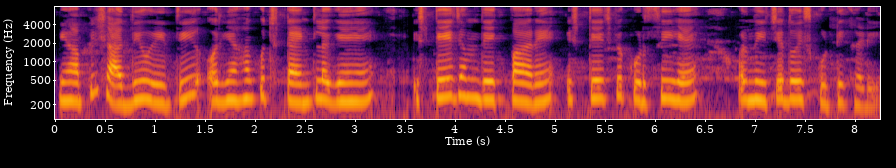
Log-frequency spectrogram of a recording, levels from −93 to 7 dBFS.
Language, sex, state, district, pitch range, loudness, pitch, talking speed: Hindi, female, Rajasthan, Jaipur, 225-255 Hz, -18 LUFS, 240 Hz, 195 wpm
